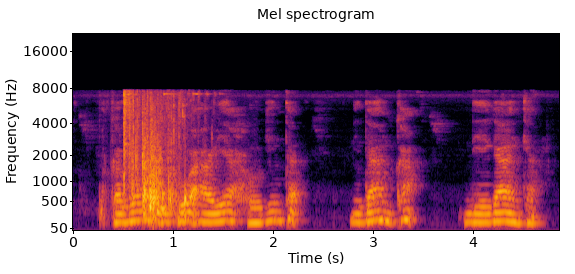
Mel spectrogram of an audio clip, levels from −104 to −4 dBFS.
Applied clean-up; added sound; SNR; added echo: none; Shatter; -3 dB; reverberation time 0.2 s.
